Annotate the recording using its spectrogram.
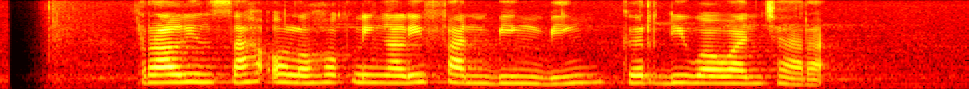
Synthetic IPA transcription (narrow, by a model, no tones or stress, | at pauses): ralinsaɦɔlɔɦɔk̚niŋalifanbiŋbiŋkɨrdiwawaɲt͡ʃaɾa̰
